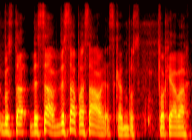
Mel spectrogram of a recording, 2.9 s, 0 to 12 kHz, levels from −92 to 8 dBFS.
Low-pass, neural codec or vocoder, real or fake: 10.8 kHz; codec, 24 kHz, 3.1 kbps, DualCodec; fake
